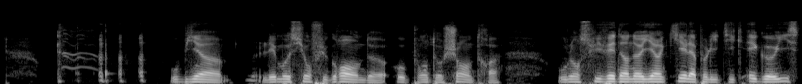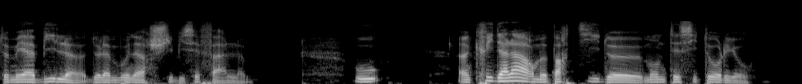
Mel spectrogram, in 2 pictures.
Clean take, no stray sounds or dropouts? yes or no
no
